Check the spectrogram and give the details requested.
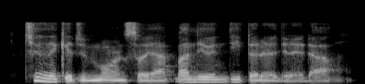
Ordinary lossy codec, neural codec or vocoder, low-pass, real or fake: none; codec, 16 kHz, 1.1 kbps, Voila-Tokenizer; 7.2 kHz; fake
